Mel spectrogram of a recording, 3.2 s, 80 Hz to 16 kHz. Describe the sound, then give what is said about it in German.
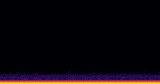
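A steady 100-hertz tone said to ease nausea, a pure low hum held at constant pitch and loudness for about three seconds, alone with no other sound. “Es ist ein bestimmter Ton, ein 100-Hertz-Ton. Und der klingt so.”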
